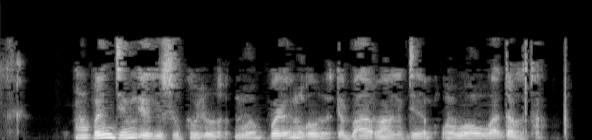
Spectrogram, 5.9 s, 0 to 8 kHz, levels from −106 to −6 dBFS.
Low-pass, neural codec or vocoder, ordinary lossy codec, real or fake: 7.2 kHz; codec, 16 kHz, 1 kbps, FunCodec, trained on LibriTTS, 50 frames a second; MP3, 24 kbps; fake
